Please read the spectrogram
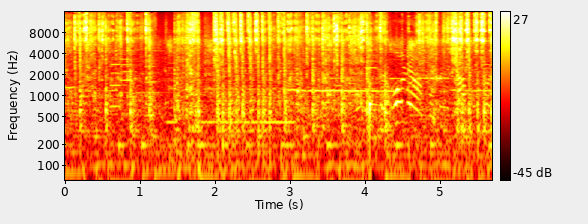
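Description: Two metal spatulas rapidly chopping and scraping on a stainless-steel cold pan: a fast clatter of sharp taps as ice-cream mixture is chopped while it freezes. Voices chatter in the background.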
